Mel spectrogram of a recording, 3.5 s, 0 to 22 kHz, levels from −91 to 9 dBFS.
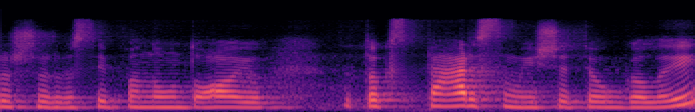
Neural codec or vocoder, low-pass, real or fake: codec, 24 kHz, 0.9 kbps, DualCodec; 10.8 kHz; fake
